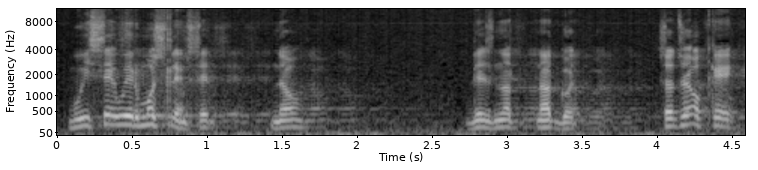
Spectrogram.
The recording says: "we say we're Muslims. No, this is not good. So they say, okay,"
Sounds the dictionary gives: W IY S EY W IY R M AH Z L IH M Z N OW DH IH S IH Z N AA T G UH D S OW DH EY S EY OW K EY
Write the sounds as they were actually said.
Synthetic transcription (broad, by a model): W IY S EY W IY R M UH S L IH M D N OW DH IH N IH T N AA T G UH D S OW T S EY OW K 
